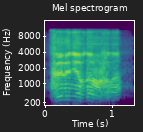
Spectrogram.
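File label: Speech, Russian, AWACS; clean; DCS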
